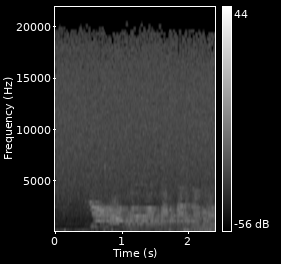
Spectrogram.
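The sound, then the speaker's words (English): The voice actor voices a robot cat on a TV show, giving one long, drawn-out meow that begins after a brief quiet moment and holds steady and fairly loud with a slight warble through to the end. “I bet …'s doing the voice for the cat.”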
